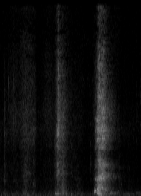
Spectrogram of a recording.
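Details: Sneeze provoked by poking tissue paper up the nose, with watering eyes: a short breathy intake, then a small burst and a louder hissing sneeze; ordinary sneezing.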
